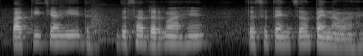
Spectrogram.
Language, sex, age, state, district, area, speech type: Marathi, other, 30-45, Maharashtra, Buldhana, urban, spontaneous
